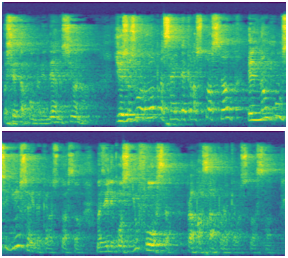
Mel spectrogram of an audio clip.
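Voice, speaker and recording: A man's voice: a little high, huge pitch swings, fast talker, a little mellow, faint music behind. A middle-aged Brazilian man preaching a sermon as pastor, talking in an emphatic, conversational way and putting questions to the congregation. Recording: very echoey hall, faint noise.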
